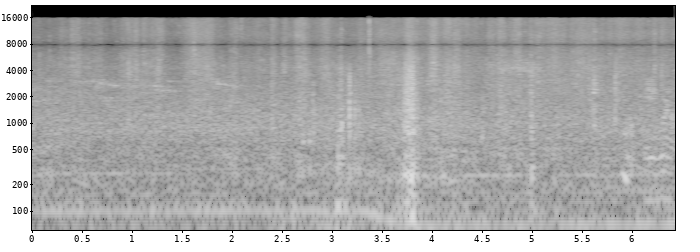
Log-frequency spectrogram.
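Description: Outdoor background hiss broken by a few short knocks, the loudest just before four seconds in.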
